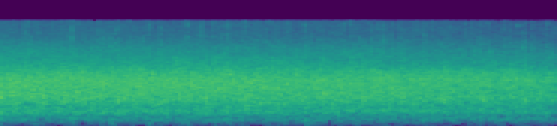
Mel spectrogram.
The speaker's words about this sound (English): We have people all over the world that are joining us right now as well. By applause, would you help me welcome all of them as we are one church in many locations.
